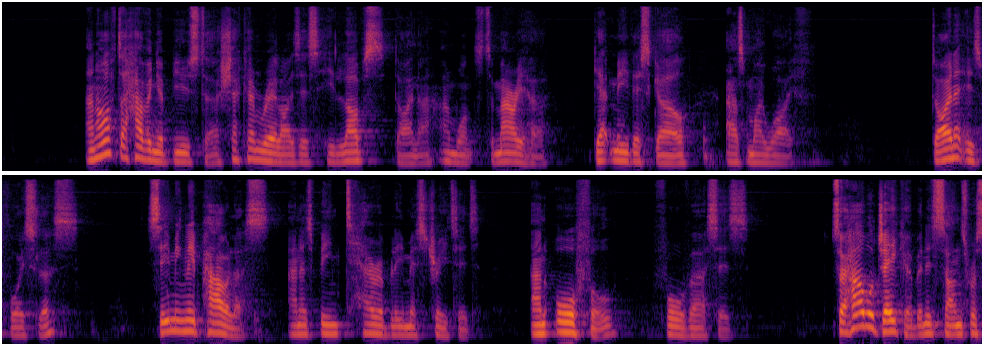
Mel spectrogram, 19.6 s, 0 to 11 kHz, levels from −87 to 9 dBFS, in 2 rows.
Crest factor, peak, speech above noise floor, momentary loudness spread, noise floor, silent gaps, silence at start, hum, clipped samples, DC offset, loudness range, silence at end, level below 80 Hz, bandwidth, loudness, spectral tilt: 24 dB; -6 dBFS; 44 dB; 16 LU; -74 dBFS; none; 0.85 s; none; under 0.1%; under 0.1%; 7 LU; 0 s; -80 dBFS; 10.5 kHz; -30 LUFS; -4.5 dB/octave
